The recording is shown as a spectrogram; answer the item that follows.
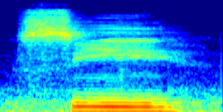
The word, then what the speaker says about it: secret: So for secret, even though we have two E's, this one says is stressed and it says a true vowel E. So we have C, and then this one will be reduced. It'll sound more like an I sound. So I would write that like secret.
